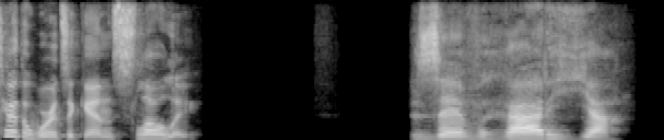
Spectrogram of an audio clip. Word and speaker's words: Ζευγάρια: In the first, you will notice the addition of a sound very similar to the English Y in the word yard between the consonant and the opening diphthong. For example, Ζευγάρια.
